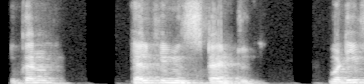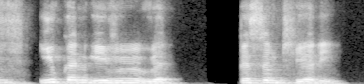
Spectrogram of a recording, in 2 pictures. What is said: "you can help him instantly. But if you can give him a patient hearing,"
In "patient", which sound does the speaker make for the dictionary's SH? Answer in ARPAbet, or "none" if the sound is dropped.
S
